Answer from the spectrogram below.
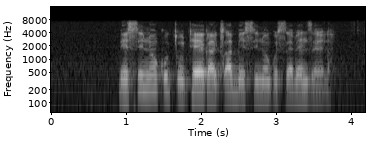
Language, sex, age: Xhosa, male, 31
